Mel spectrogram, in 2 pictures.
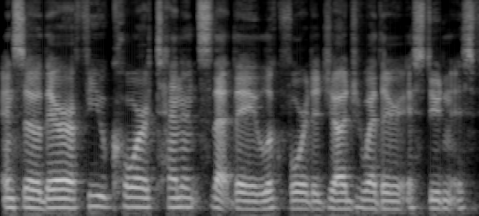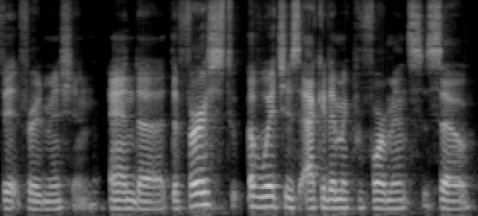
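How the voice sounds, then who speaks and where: A man's voice: mid-range voice, fairly bright tone. A young man, a student guest, giving a prepared, organized explanatory talk on a video call. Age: young adult.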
